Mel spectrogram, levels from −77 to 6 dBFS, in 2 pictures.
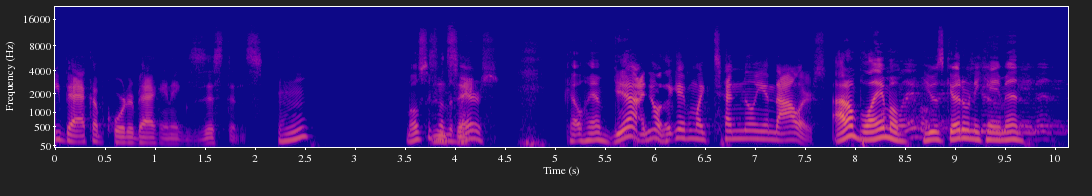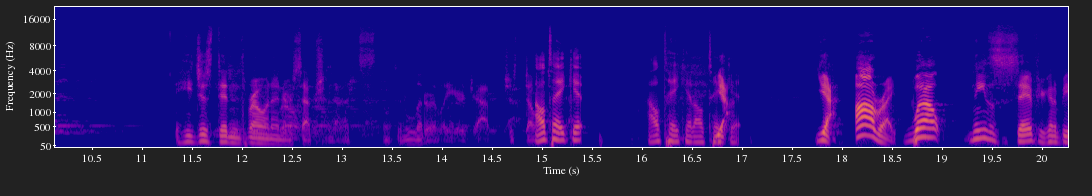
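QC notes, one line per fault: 8.26–15.07 s, feedback echo between two devices: the speech comes back at a steady spacing of roughly 300 ms, peaking about 16 dB below the direct speech. A second device in the same room is replaying this microphone's signal, and the microphone picks it up again. The local echo canceller ignores that sound because its own device didn't play it. A fixed repeat gap with a thinner, ringing tone separates this from room reverberation, which smears the sound without a distinct delay.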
